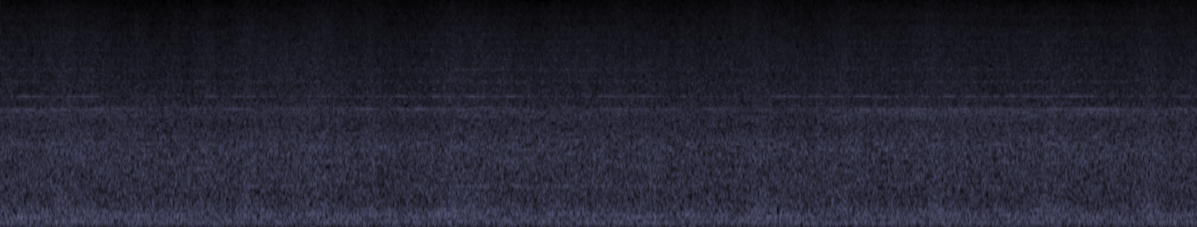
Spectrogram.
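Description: A jet airliner's engines roar steadily as it flies low.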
